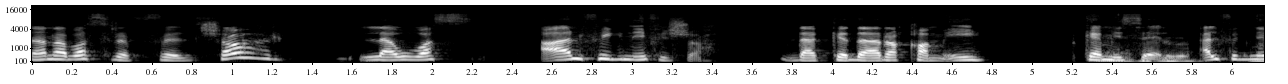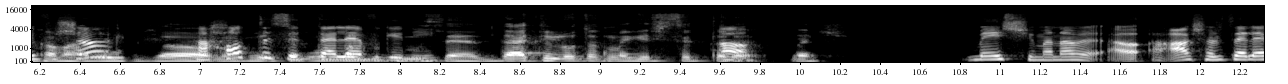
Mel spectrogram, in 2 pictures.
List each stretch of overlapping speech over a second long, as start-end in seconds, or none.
5.3-8.4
